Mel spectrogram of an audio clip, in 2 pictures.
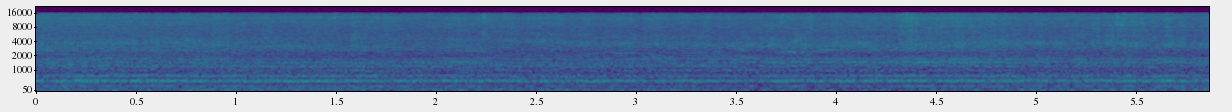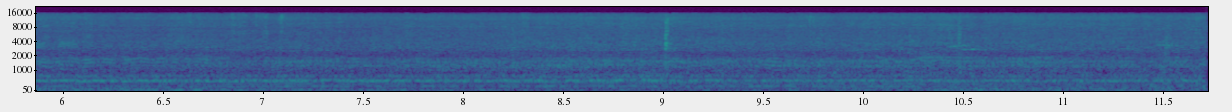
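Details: Bees working the flowers of an oriental creeper, their massed buzzing forming a steady, unbroken hum with a strong droning tone throughout, no pauses, and no other clear sounds.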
